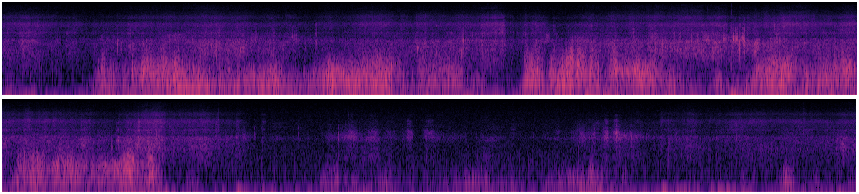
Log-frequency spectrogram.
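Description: Wind rushing over a head-mounted camera's microphone during a fast ski descent, with skis hissing and scraping over rough spring snow. The gusting wind noise comes in strong surges for most of the run and then eases about two-thirds of the way through, leaving mostly the quieter scrape of the skis.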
